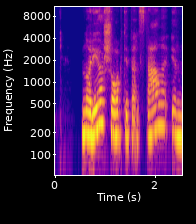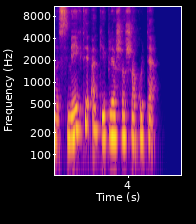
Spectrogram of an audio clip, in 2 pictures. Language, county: Lithuanian, Kaunas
